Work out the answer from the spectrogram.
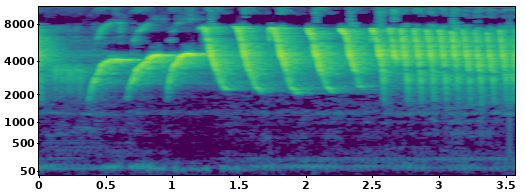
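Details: Song of a small bird, described as sharp, tight and rough: a few upslurred whistles, then a run of quick downslurred sweeps accelerating into a rapid high trill, over a faint low rumble.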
